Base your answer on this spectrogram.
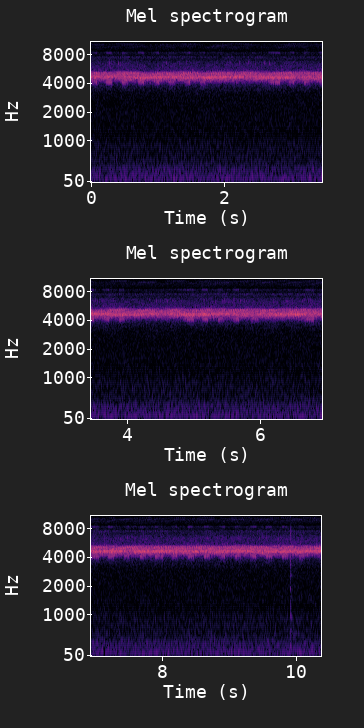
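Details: Night chorus of autumn insects, a continuous shrill ringing tone at constant high pitch with fine even pulses, loudness flat throughout, a brief faint tick near the end, quiet background otherwise.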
